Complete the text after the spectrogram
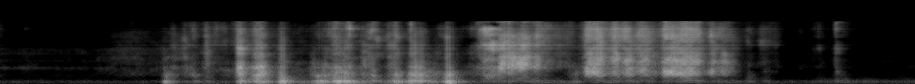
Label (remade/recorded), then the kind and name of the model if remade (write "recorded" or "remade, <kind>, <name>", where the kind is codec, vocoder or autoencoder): remade, vocoder, Vocos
